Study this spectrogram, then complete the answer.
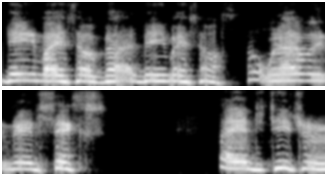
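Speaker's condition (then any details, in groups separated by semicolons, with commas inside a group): Cerebral palsy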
